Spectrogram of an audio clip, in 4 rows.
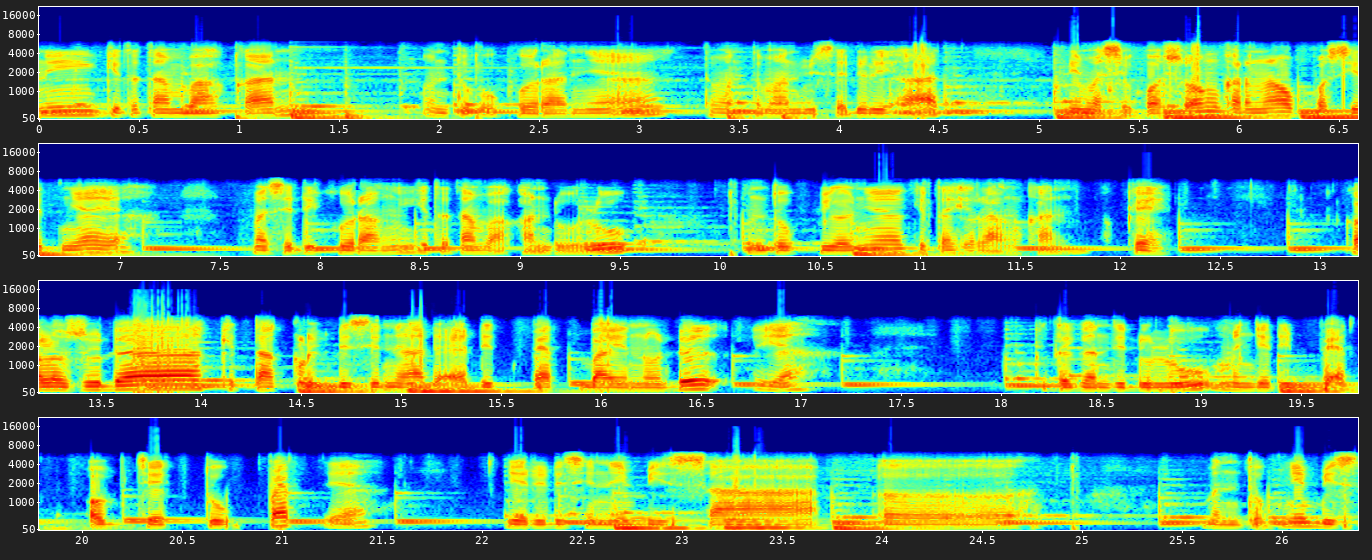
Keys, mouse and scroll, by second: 0.9-26.3 drag.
